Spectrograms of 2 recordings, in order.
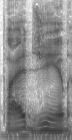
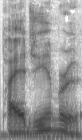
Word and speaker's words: Pygeum: All right, Pygeum. How do you spell that? – P-Y-G-E-U-M. – All right, Pygeum root.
